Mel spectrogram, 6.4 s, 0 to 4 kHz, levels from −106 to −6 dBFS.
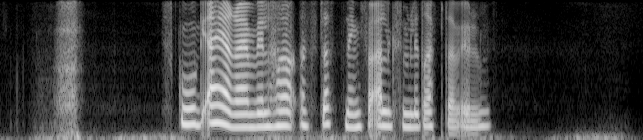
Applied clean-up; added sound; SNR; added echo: neural mask model DeepFilterNet 3.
